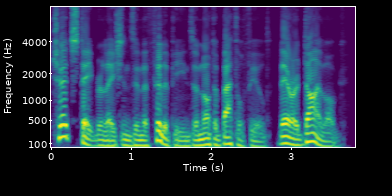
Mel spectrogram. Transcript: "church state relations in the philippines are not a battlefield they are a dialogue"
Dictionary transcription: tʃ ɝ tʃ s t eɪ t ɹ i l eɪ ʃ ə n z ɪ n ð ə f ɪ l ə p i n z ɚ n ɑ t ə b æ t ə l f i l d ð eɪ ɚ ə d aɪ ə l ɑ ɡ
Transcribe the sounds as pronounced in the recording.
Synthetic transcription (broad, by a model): tʃ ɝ tʃ s t eɪ t ɹ i l eɪ ʃ ə n z ɪ n ð ə f ɪ l ə p i n z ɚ n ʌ t ə b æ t l f i l d ð ɚ ə d aɪ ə l ɑ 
